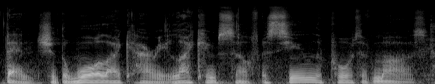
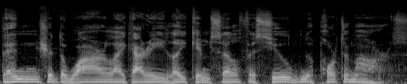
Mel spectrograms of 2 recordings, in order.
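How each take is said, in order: First: Received pronunciation stage reading; modern RP Shakespeare. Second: Original pronunciation, dropped H in Harry; Early Modern English verse accent; Shakespearean original pronunciation. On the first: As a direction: classic RP verse delivery. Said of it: "Ben gives the modern pronunciation". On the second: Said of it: "David the O P". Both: Shown as a demonstration.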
